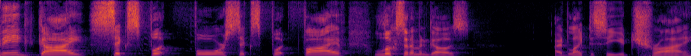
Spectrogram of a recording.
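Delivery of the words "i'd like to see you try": low, slow, badass and defiant. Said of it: "Oh, badass".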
